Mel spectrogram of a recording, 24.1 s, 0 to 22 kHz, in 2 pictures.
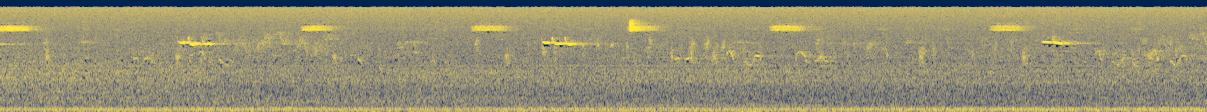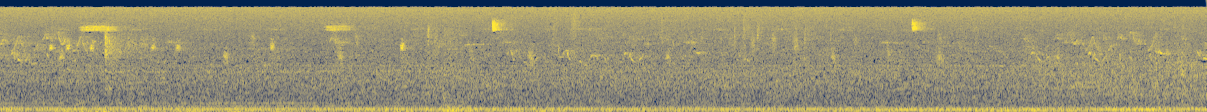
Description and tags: country highway ambience2
Recording of a New Hampshire country highway at the edge of the forest. Birds, insects, trees rustling in the breeze, and a distant car on the highway. Recorded with an SM-57.
insects, mountain, birds, distant-car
